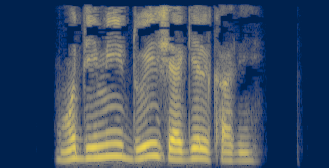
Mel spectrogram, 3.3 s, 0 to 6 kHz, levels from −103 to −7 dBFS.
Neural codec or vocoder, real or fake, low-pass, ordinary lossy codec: none; real; 5.4 kHz; MP3, 24 kbps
